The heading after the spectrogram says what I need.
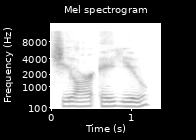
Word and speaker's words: Grau: It's Grau, pronounced like Tim McGraw, but it has a U on the end.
